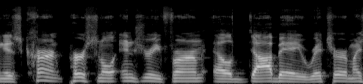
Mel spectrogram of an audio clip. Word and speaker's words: Eldabe: Attorneys upon joining his current personal injury firm, Eldabe Ritter.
